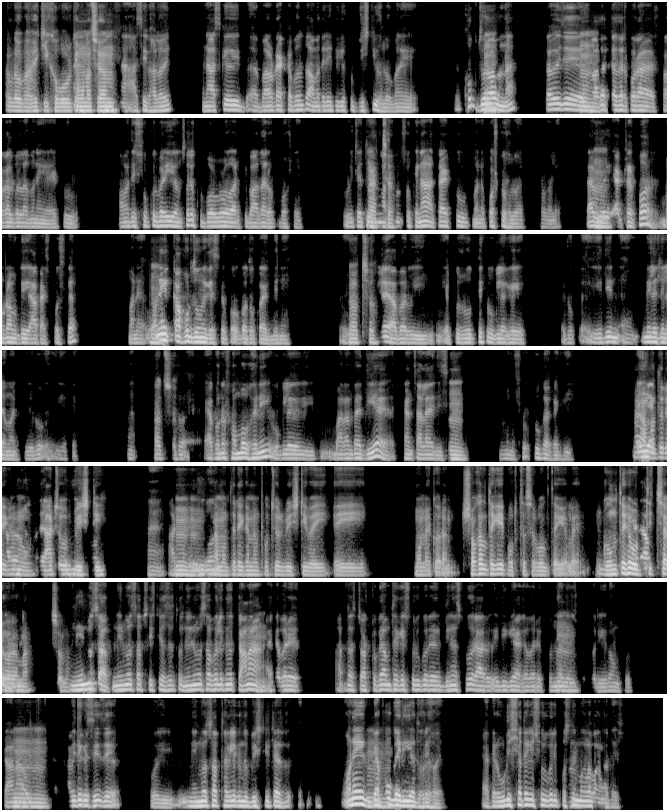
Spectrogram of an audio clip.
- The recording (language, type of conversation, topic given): Bengali, unstructured, শিক্ষায় প্রযুক্তির ব্যবহার কীভাবে পরিবর্তন এনেছে?
- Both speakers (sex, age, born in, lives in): male, 20-24, Bangladesh, Bangladesh; male, 60-64, Bangladesh, Bangladesh
- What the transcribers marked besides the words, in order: unintelligible speech; unintelligible speech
